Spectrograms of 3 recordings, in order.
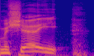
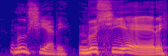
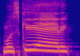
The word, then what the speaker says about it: Muschietti: So Machete. Muschietti. Muschietti.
